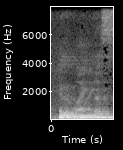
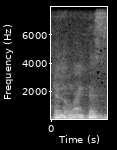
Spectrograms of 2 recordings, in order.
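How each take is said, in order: First: The voice has an added audio effect. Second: The voice sounds plain, with no added effect. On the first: "Ito effects niyan" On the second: "walang effect ko"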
